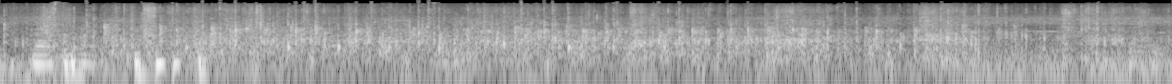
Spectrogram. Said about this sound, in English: Give yourselves a round of applause for a great camp today.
